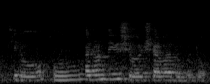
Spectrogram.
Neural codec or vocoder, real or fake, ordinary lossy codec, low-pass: none; real; none; none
